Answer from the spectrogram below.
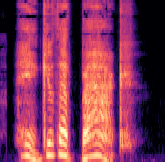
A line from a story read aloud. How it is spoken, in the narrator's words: Preston whisper yelled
